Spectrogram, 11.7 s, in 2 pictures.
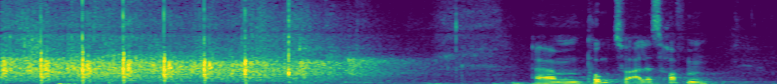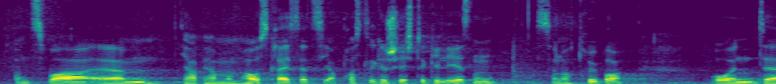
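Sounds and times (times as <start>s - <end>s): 
audience applause: 0.0s - 3.2s
speech: 4.0s - 11.6s.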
